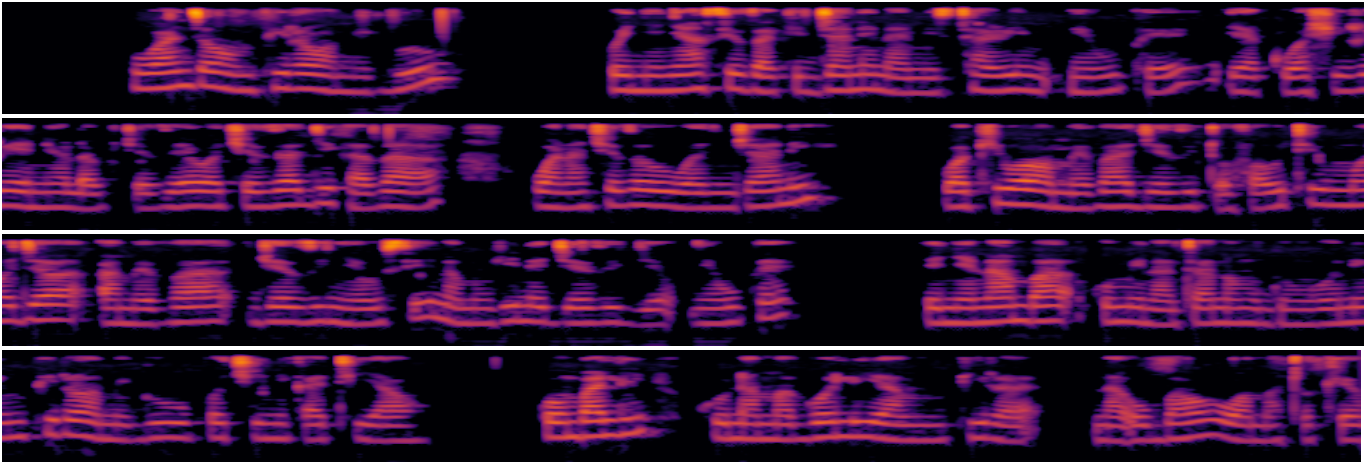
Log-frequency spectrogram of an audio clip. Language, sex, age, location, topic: Swahili, female, 18-24, Nairobi, education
